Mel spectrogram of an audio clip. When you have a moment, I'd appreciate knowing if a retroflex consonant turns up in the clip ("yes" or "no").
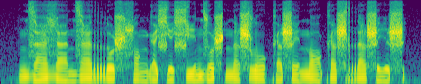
yes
